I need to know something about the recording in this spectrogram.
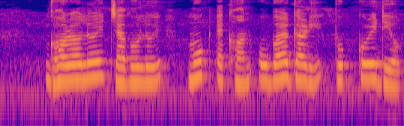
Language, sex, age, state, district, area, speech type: Assamese, female, 18-30, Assam, Sonitpur, rural, read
